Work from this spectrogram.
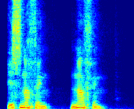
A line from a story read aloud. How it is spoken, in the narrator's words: he muttered hastily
